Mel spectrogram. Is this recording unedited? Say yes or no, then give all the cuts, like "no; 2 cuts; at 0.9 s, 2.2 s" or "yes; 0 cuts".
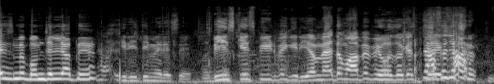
no; 2 cuts; at 1.1 s, 4.2 s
